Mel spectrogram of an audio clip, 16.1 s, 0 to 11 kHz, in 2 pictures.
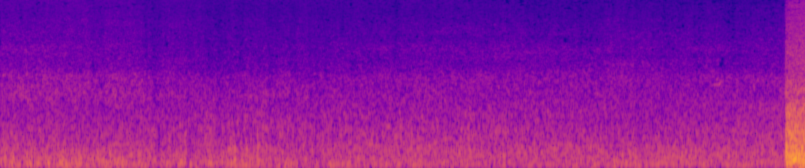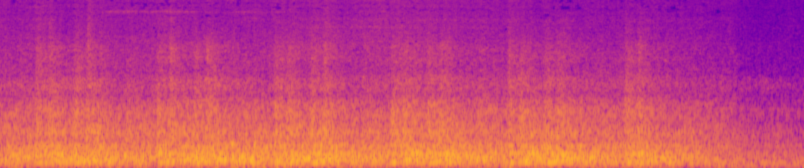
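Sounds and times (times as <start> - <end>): subway train rumbling on rails: 7.8 - 16.0
wheels rattling: 7.9 - 16.0.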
